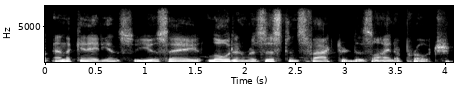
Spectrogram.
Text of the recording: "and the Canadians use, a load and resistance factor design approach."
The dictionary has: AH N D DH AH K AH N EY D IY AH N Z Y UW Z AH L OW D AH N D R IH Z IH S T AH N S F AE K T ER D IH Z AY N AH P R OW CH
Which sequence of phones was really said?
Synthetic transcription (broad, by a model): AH N DH AH K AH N EY D IY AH N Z Y UW Z AH L OW D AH N R IH Z IH S T AH N S F AE K T ER D IH Z AY N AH P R OW CH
